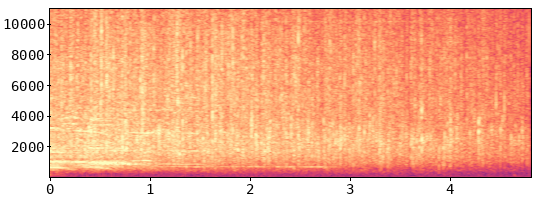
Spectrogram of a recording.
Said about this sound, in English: Somebody give the Lord a clap because you're going to get a break. Come on, clap. Хайде хора, ръкопляскайте.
